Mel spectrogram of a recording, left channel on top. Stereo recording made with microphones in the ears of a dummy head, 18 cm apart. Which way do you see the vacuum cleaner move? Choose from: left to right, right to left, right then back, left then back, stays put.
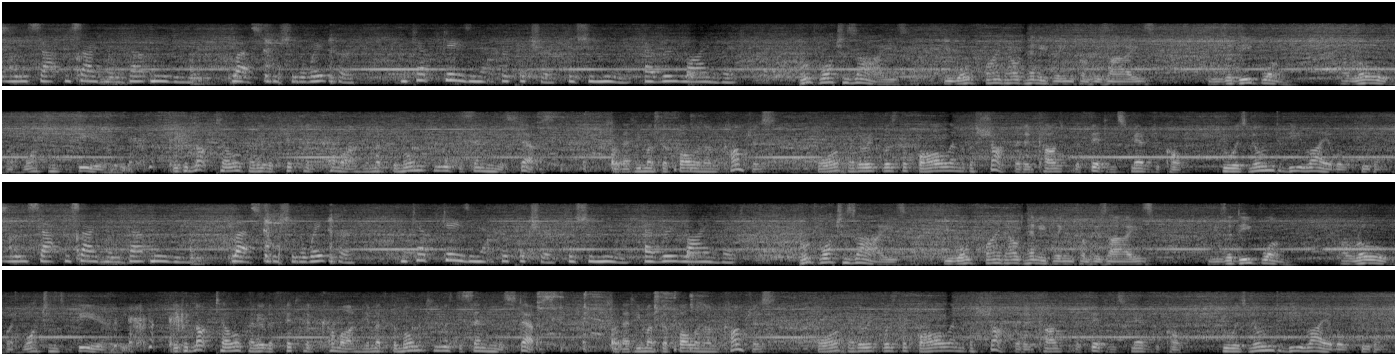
left then back.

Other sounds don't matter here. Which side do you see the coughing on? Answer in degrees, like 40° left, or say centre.
50° right.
